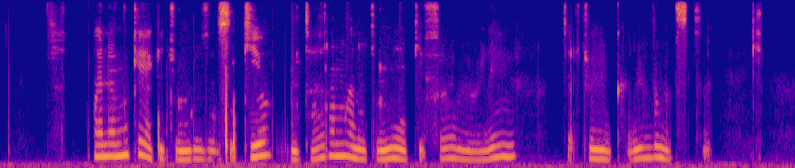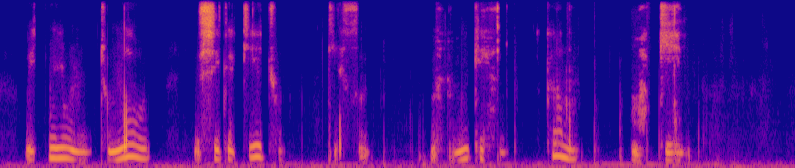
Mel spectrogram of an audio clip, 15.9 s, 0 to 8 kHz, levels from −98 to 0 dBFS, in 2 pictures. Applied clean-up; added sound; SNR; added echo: neural diffusion model UNIVERSE++.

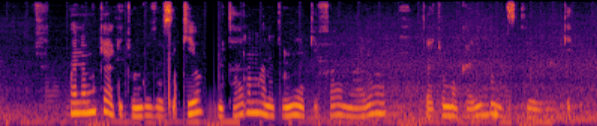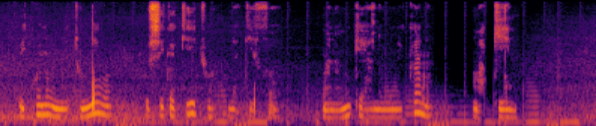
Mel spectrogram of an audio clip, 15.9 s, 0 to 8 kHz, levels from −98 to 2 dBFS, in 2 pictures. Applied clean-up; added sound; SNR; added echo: none; Drum kit + Vehicle; 14 dB; none.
